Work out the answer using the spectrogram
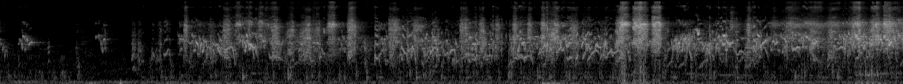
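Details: Quiet at first with a few soft chirps, pet budgerigars at play then break into a dense, scratchy warbling chatter that grows louder toward the end.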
